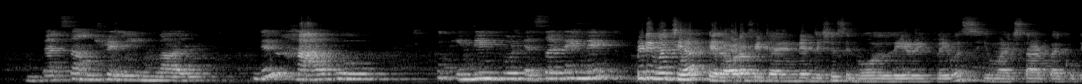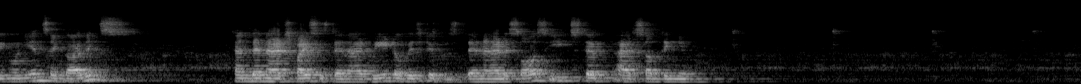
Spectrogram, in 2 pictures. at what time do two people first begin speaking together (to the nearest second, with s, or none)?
none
